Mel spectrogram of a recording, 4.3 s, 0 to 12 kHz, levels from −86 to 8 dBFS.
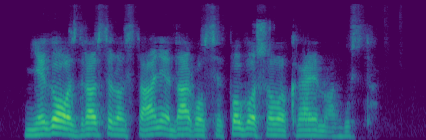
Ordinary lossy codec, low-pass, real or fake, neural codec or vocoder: AAC, 32 kbps; 10.8 kHz; fake; autoencoder, 48 kHz, 32 numbers a frame, DAC-VAE, trained on Japanese speech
